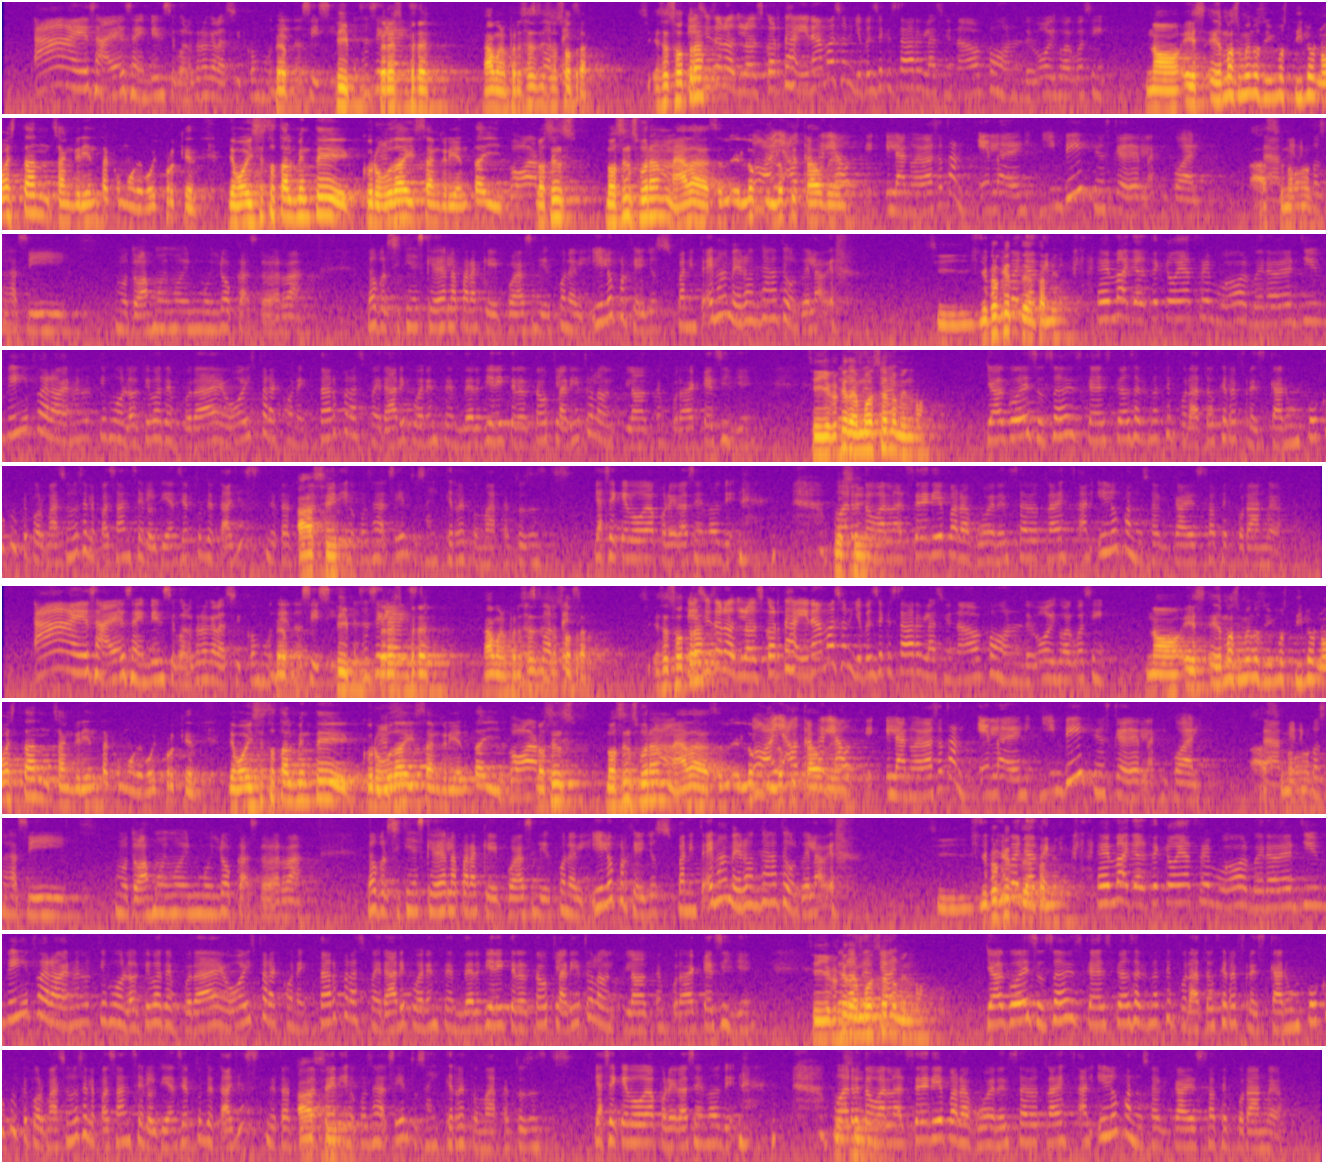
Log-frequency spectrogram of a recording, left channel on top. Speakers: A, on the right; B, on the left.
A: Ah, esa, esa, Invincible, creo que la estoy confundiendo.
B: Pe-
A: Sí, sí,
B: sí,
A: esa sí
B: pero
A: la
B: espera.
A: he visto,
B: Ah, bueno, pero
A: los
B: esa, es
A: cortes.
B: esa es otra. Sí, esa es otra.
A: Sí, he visto los, los cortes ahí en Amazon, y yo pensé que estaba relacionado con The Voice o algo así.
B: No, es, es más o menos el mismo estilo, no es tan sangrienta como The Voice, porque The Voice es totalmente cruda
A: Mm,
B: y sangrienta y
A: Gore,
B: no, cens- no censuran
A: no,
B: nada, es, es lo,
A: no,
B: es lo
A: y la
B: que
A: otra,
B: está
A: pues,
B: bien.
A: la, ot- y la nueva esa también, la de Jim tienes que verla, igual.
B: Ah,
A: sea,
B: su- no,
A: tiene cosas
B: sí,
A: así como todas muy, muy, muy locas, de verdad. No, pero sí tienes que verla para que puedas seguir con el hilo, porque ellos van a... int- Es más, me dieron ganas de volverla a ver. <laughs>
B: sí, yo creo
A: Es
B: que
A: más,
B: te-
A: ya
B: también,
A: sé que, es más, ya sé que voy a hacer, voy a volver a ver Jim B para verme el último, la última temporada de Voice, para conectar, para esperar y poder entender bien y tener todo clarito la, ul- la temporada que sigue.
B: sí, yo creo
A: Tú
B: que
A: no
B: también
A: haces,
B: voy a hacer
A: ya,
B: lo mismo.
A: yo hago eso, ¿sabes? Cada vez que va a salir una temporada tengo que refrescar un poco porque por más uno se le pasan, se le olvidan ciertos detalles de tanto
B: Ah,
A: ver
B: sí,
A: series o cosas así, entonces hay que retomar. Entonces ya sé que me voy a poner a hacer más bien. <laughs>
B: pues
A: Voy a
B: sí,
A: retomar la serie para poder estar otra vez al hilo cuando salga esta temporada nueva.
